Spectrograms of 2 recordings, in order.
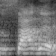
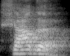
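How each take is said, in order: First: The word begins with an 's' sound. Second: The word begins with an 'sh' sound. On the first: The speaker calls it right. "जबकि वो सागर है" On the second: The speaker calls it wrong. "हमने साधुओं के मुख से भी सुना"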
